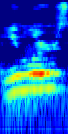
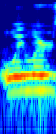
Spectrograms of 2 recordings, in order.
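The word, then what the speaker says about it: Euler: E is Oilers constant I know this looks like ERS but it's Oilers is how it's pronounced because it's not an it's not English I can't remember what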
